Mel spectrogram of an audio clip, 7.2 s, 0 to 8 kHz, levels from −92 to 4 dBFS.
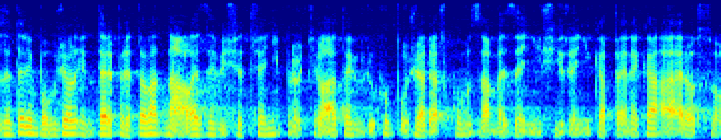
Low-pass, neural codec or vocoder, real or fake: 7.2 kHz; vocoder, 22.05 kHz, 80 mel bands, HiFi-GAN; fake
